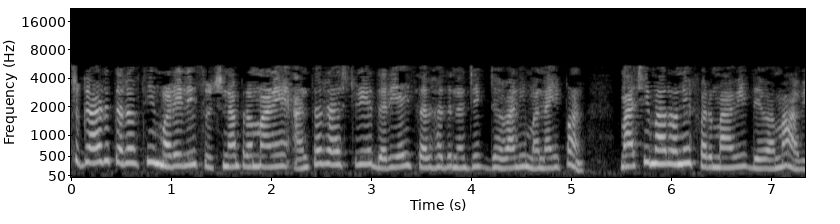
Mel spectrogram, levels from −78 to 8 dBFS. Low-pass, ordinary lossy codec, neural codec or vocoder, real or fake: 5.4 kHz; MP3, 24 kbps; vocoder, 44.1 kHz, 128 mel bands, Pupu-Vocoder; fake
